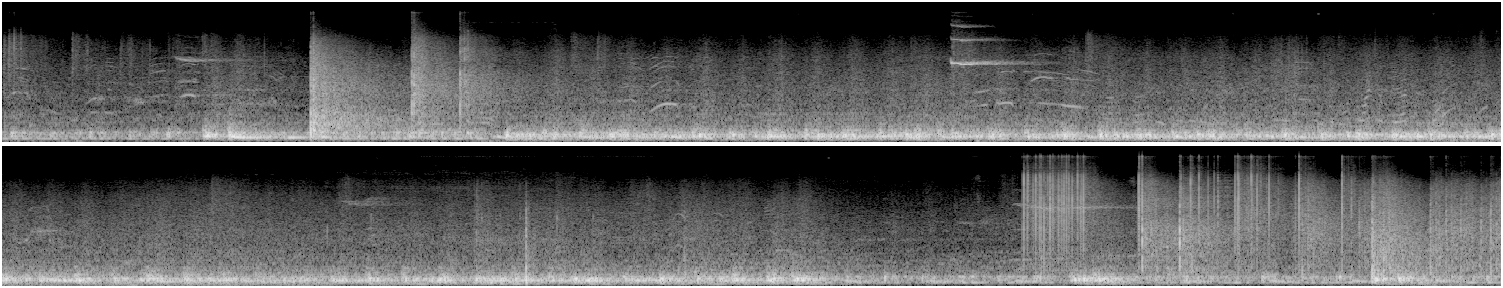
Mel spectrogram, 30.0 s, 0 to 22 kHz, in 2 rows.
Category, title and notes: Soundscapes > Urban
Sant Joan, Summer Solstice in Barcelona, June 2023
This is a recording of Sant Joan day in Barcelona (June 2023), which reminded me of Chaharshanbe Souri, the Iranian fire-jumping tradition. These traditions are almost identical to each other. Listening to the new home.
Iran, Fireworks, Solstice, Barcelona, Chaharshanbeh-Souri, Diasporic, Catalunya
